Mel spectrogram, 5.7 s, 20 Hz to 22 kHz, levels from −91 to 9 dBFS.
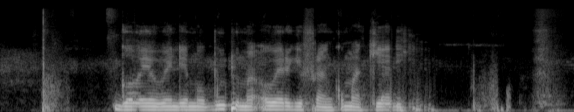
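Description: Speech, with two back-to-back short concealed packet losses at 1.29 and 1.33 s, where the decoder stretches the last bit of sound and leaves a quick smear. Then repeated packet loss makes it choppy and robotic from 2.21 to 2.37 s and again from 3.79 to 4.44 s, with roughly half of each stretch patched over.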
